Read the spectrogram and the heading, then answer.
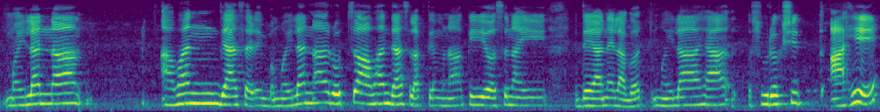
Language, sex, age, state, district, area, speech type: Marathi, female, 30-45, Maharashtra, Wardha, rural, spontaneous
